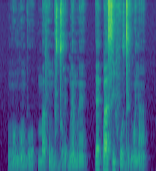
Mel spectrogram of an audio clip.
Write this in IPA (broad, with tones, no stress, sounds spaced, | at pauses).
m ɔ̃˨ ɡ ɔ̃˨˦ b o˧ | m a˧ f ũ˧ b u˨ d o˨ ɾ ɛ˨˦ ɡ͡b ɛ̃˦ b ɛ̃˦ | ɛ˦ k͡p a˦ s i˦ f o˦˨ d ɛ˧ ɡ ɔ̃˦ j ã˧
